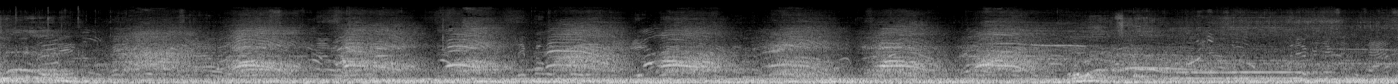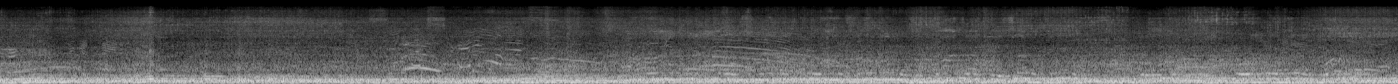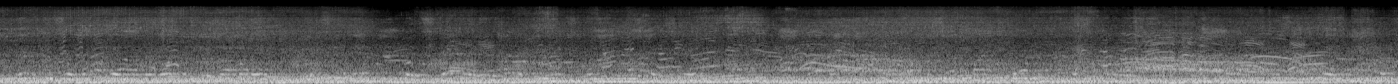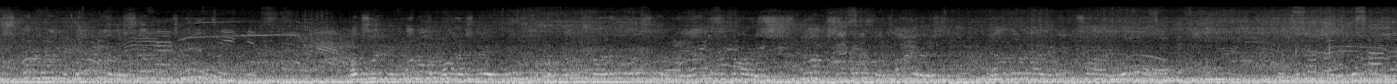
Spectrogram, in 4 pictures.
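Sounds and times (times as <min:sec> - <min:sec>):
car engines revving: 0:00.0 - 0:55.9
crowd voices: 0:00.0 - 0:55.9.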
